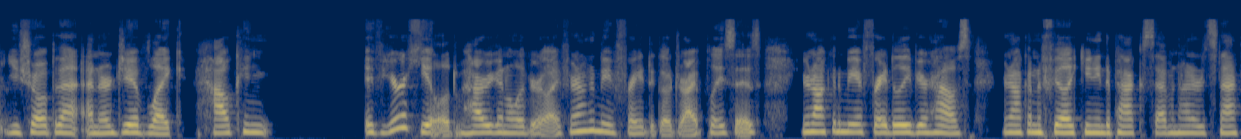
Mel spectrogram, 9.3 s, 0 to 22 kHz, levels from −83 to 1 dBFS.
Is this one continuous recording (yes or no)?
yes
